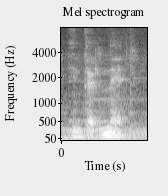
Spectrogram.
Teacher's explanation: skew the emphasis to the last E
